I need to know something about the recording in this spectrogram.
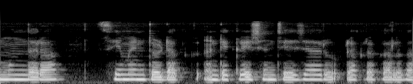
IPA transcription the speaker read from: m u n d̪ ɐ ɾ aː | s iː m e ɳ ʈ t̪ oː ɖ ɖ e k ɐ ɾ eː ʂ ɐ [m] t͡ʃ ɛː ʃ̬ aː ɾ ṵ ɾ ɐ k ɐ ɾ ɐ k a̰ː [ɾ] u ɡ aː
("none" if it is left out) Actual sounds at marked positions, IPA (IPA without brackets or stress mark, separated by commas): n, l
